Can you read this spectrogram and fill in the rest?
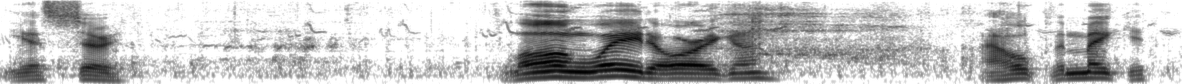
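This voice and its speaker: An actor playing a bashful, plain-spoken cavalry sergeant with a rustic drawl in an old-time radio western. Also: male voice, mid-range voice, lively intonation, slow, a little mellow. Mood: subdued. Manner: rustic, ungrammatical frontier drawl. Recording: noisy old radio drama recording.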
